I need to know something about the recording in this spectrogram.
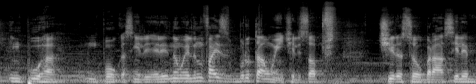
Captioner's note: puff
